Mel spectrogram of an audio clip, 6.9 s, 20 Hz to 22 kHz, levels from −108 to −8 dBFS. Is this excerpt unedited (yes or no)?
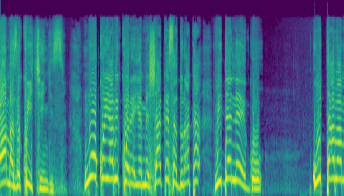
yes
